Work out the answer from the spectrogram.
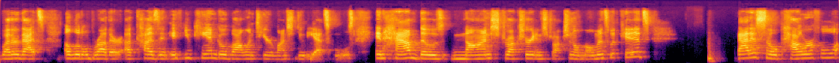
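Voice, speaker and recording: Woman, young adult, from Ohio, former teacher, reflective, emphatic, level delivery. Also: mid-range voice. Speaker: guest, former elementary teacher. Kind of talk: conversational interview.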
